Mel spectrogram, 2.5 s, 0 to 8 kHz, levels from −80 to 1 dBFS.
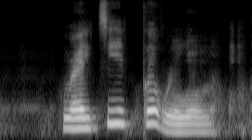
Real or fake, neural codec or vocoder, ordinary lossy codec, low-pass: fake; codec, 16 kHz, 0.5 kbps, FreqCodec, larger model; none; none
